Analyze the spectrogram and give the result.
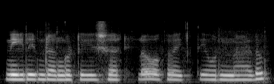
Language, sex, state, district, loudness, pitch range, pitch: Telugu, female, Telangana, Hyderabad, -19 LUFS, 215-230 Hz, 225 Hz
